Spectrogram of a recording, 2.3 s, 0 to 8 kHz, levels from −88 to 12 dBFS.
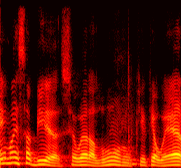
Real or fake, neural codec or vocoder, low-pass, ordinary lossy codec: fake; codec, 16 kHz, 4 kbps, X-Codec, HuBERT features, trained on general audio; none; none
